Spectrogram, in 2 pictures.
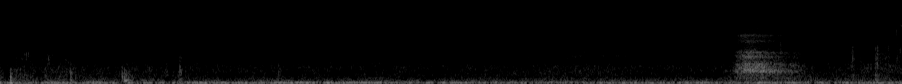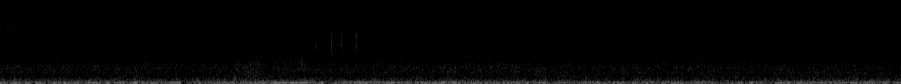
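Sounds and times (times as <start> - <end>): quick clicks: 12.1 - 12.8.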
